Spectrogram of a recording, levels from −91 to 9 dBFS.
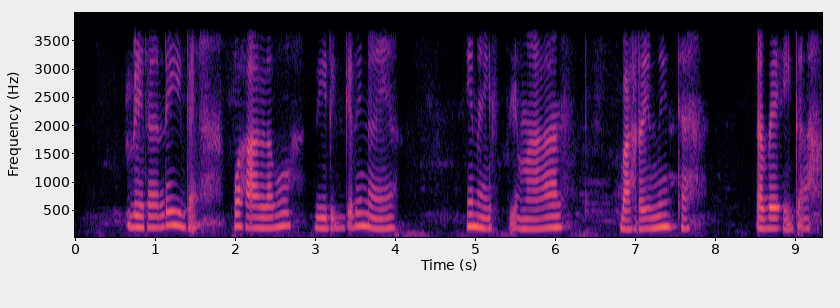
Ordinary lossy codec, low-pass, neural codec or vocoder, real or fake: none; 3.6 kHz; codec, 16 kHz, 2 kbps, X-Codec, HuBERT features, trained on balanced general audio; fake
